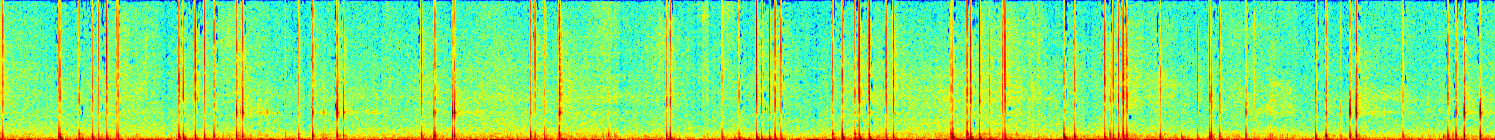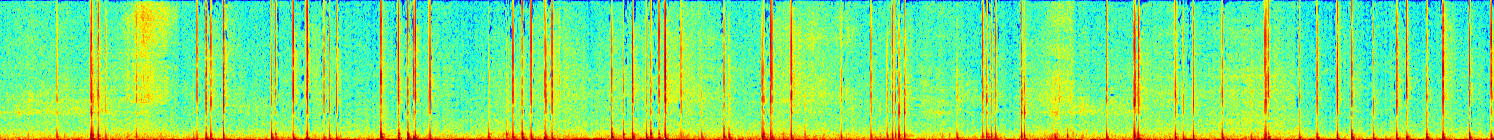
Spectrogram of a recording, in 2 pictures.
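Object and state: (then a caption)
Ceramic bowl tapped with fingernails. Long nails tap rapidly and continuously on the surface of a hollow, glossy blue ceramic bowl resting upside down. The result is a steady stream of quiet, sharp clicks with very short ring over a low, dull body.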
